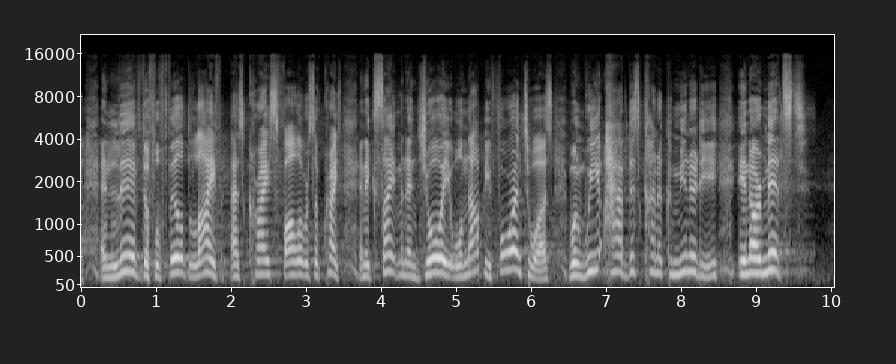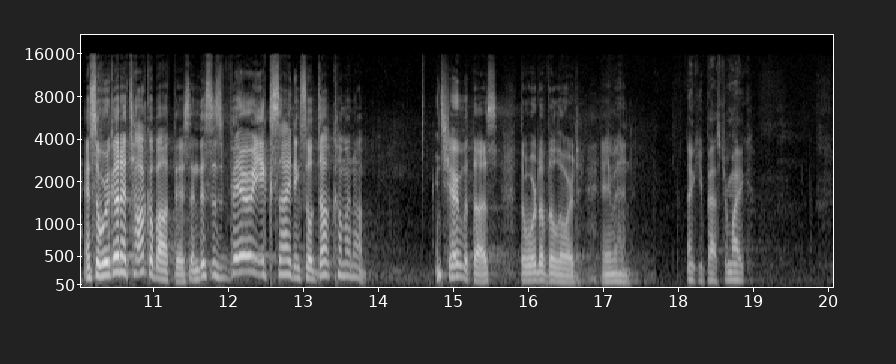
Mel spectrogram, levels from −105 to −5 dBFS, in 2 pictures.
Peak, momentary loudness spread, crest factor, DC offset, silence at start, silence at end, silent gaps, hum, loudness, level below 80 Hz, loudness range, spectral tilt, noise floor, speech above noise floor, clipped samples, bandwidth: -8 dBFS; 16 LU; 22 dB; under 0.1%; 0 s; 1.2 s; none; none; -28 LUFS; -78 dBFS; 11 LU; -3 dB/octave; -74 dBFS; 45 dB; under 0.1%; 16 kHz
